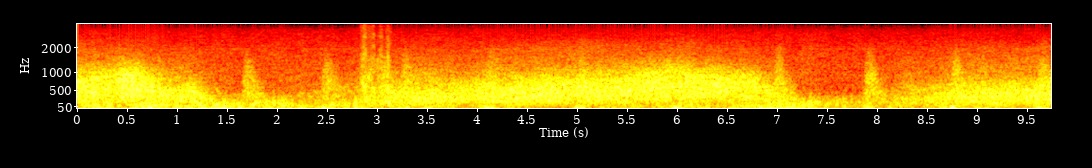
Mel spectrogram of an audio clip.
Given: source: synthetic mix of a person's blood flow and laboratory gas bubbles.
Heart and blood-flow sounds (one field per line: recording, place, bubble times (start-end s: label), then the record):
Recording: Doppler ultrasound of blood flow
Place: subclavian vein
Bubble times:
2.82-3.23 s: bubbles
From the record:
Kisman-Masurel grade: 212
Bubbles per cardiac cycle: several, 3 to 8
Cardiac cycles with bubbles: 1 to 10%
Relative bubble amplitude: moderate (0.250 to 0.450)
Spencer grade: 1 (occasional bubble signal discernible with the cardiac motion signal, with majority of cardiac periods free of bubbles)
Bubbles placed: anywhere in the cardiac cycle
